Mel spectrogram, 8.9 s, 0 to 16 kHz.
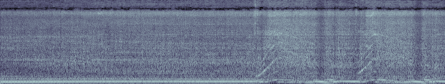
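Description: A supercharged third-generation Toyota 4Runner with a 5VZ V6 and TRD supercharger idles loud and steady up close, then gets blipped into a few quick revs that rise and fall before settling back to idle.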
